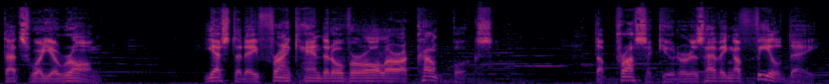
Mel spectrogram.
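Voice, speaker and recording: A grave middle-aged mafia don with a low voice. He speaks deliberately, with weighty authority, as in a video game crime drama. Music plays behind him. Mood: grim, serious.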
